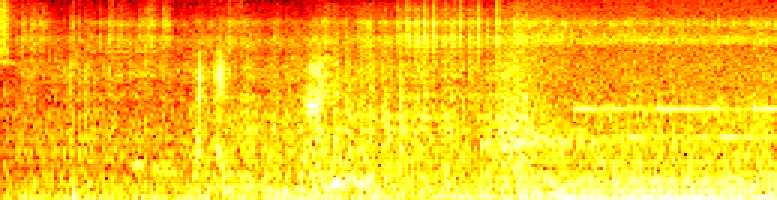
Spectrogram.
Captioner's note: laughs; ice-cream truck music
